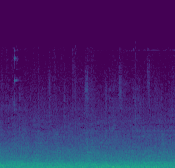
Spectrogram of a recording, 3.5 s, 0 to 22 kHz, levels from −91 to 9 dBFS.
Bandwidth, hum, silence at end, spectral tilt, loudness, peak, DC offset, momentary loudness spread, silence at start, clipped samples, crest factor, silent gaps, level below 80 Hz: 15.5 kHz; none; 0 s; -7.5 dB/octave; -35 LUFS; -22 dBFS; under 0.1%; 1 LU; 0 s; under 0.1%; 12 dB; none; -46 dBFS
